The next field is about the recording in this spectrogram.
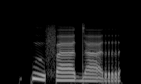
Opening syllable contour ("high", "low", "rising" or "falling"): falling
